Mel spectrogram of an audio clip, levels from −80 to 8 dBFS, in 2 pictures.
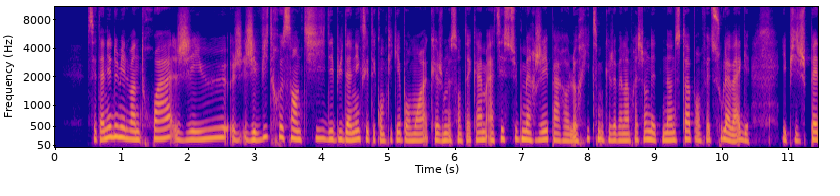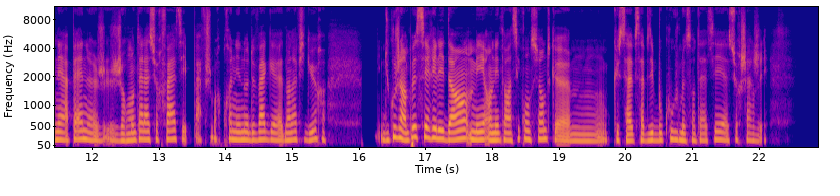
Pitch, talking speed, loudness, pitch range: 185 Hz, 215 wpm, -18 LUFS, 175-200 Hz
